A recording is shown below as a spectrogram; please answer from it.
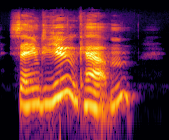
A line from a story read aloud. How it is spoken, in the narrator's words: she said with a laugh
